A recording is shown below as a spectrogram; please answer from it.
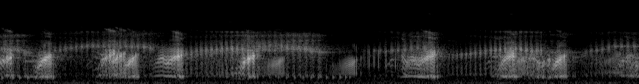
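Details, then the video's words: Frogs croaking at a forest pond, recorded with iPhone 14 Pro and Shure MV88+: separated groups of short rasping croaks roughly once a second over a steady faint trill, no people or music. "Frog Sounds at a Forest Pond"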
